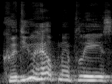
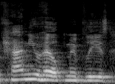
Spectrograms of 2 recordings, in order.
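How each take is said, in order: First: Slow model with "Could"; slow could version. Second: Slow model with "Can"; slow can version. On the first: Teacher contrasting "Could" with "Can". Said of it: "چرا could آوردم". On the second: Teacher contrasting the "Can" version with "could". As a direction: try the "Can" version slowly. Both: Shown as a demonstration.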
